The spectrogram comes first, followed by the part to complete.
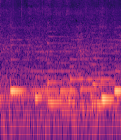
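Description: Upright piano being played: a line of clear single notes in the middle register over sustained notes beneath, with the strongest note struck about a fifth of a second in and another right at the end.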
